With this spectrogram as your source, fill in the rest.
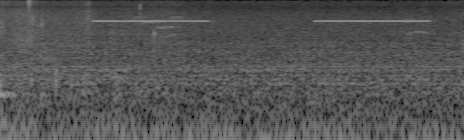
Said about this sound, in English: Small beeps because it's out of power.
